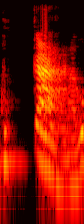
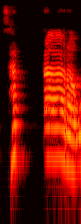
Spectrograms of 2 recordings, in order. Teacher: 그러니까 결국 된소리 되기 현상이라고 하는 것은 예사소리가 된소리로 바뀌어 발음되는 현상이라고 할 수 있습니다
